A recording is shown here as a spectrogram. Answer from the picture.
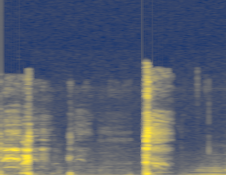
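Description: A man coughing: one cough at the start and another about a second and a half later.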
